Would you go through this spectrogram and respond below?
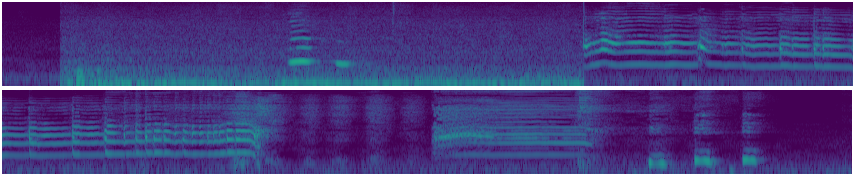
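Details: Cat giving a long, strained meow with rich harmonics and a wavering pitch for about two and a half seconds, then a shorter rising meow and a few soft clicks after a quiet pause.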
